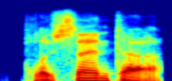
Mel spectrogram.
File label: "placenta", American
